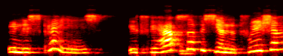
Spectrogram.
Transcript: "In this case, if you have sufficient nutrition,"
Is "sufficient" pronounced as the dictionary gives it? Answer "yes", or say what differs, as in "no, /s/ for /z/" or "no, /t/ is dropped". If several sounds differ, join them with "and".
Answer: no, /s/ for /ʃ/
